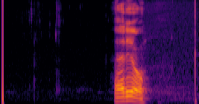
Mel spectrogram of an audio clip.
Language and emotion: Russian, neutral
